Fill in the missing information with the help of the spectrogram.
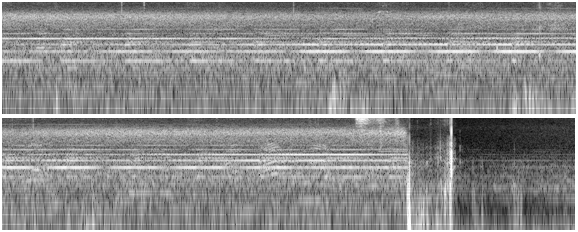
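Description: Steady hiss and hum with a few held tones from a stopped Union Pacific intermodal stack train. About five seconds in come two sharp clicks, and the hiss stops abruptly.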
